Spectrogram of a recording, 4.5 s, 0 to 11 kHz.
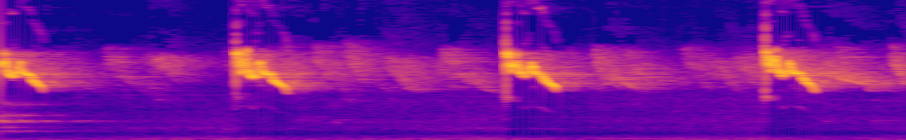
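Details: Warbling white-eye, described as a green white-eye with a bantam-like build: thin, high, quickly falling whistled notes, one about every 1.3 seconds, over a soft chatter of other small birds.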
